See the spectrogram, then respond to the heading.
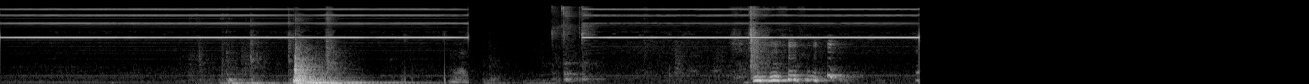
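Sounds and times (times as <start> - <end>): high-pitched buzzer tone: 0.0 - 4.7, 5.8 - 9.2
knock: 2.3 - 3.9.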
